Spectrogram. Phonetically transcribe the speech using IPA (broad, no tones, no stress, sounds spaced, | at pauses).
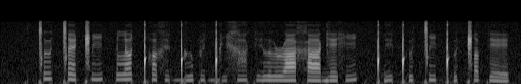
ǀ ɯ ǀ ɛ ǁ i | l ʌ ǃʰ ʌ x ɛ̤ ɡ͡ǃ ɯ p ɛ̤ ɡ͡ǃ i̤ x a̤ k e̤ ð ɯ ɹ a x a ɡ e x i | ǃʼ e̤ ǃʼ ɯ ǀ i ǃʼ ɯ ǁ ʌ k e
